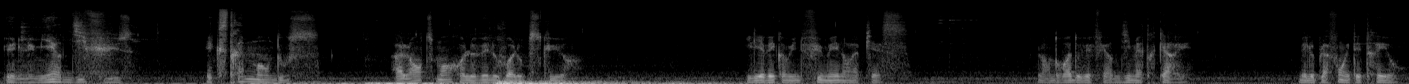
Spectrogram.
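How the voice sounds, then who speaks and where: A man playing the measured first-person narrator of an audio drama, reading scripted narration. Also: deep voice, level tone, a little hiss or hum. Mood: measured, hushed. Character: grave, measured male first-person storyteller.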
